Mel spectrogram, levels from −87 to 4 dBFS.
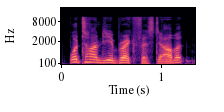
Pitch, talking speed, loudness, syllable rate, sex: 150 Hz, 270 wpm, -17 LUFS, 7.3 syllables/s, male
